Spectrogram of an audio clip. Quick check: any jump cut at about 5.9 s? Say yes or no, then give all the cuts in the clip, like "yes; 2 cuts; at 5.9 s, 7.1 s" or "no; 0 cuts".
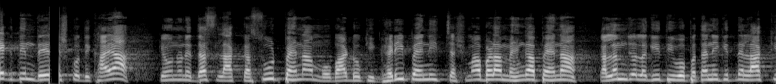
yes; 1 cut; at 5.9 s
